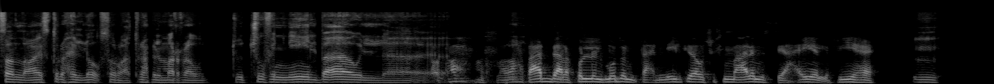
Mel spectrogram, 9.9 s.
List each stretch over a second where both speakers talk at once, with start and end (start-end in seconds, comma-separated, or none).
none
